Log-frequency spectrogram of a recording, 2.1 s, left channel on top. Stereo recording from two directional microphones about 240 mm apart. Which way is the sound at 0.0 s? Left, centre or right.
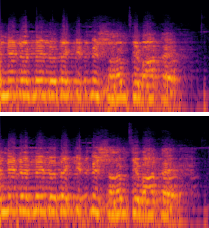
Right.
